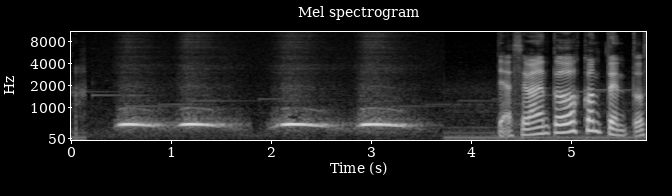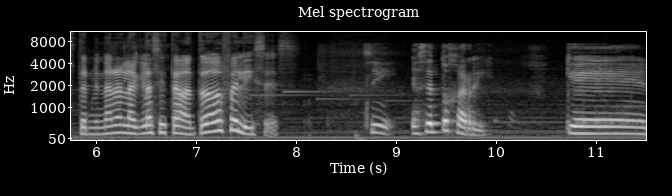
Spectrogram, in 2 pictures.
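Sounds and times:
owl hooting: 0:00.0 - 0:03.6
speech: 0:04.4 - 0:08.0, 0:08.7 - 0:10.0, 0:10.7 - 0:11.5.

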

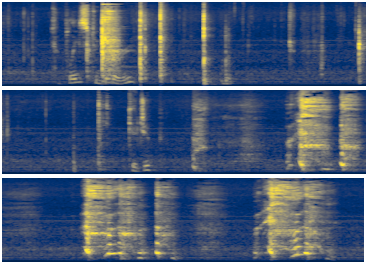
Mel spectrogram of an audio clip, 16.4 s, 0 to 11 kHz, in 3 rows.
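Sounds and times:
speech: 0:01.0 - 0:02.2, 0:07.4 - 0:07.9
man coughing in an audience: 0:08.3 - 0:08.6, 0:09.8 - 0:10.9, 0:12.1 - 0:13.6, 0:14.7 - 0:16.0.

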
